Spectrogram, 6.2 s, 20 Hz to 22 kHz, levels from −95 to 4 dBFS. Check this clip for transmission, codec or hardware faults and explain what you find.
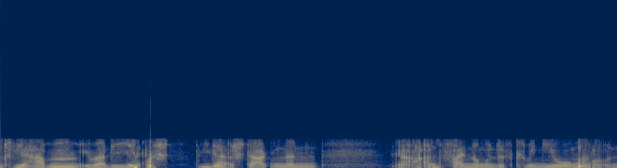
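The speech has two transmission faults: GSM full-rate coding for the whole clip, and three bursts of GSM bit errors.

The GSM full-rate codec is present from start to finish, with plainly audible damage. The codec rebuilds the voice from a vocal-tract filter driven by a sparse, regularly spaced pulse excitation, which fits the 13 kbps full-rate scheme. That coarse excitation gives the voice a buzzy, gravelly roughness. On a spectrogram the energy sits in a band from about 200 Hz to 3.5 kHz, with nothing above that ceiling, and the harmonics look smeared and grainy.

GSM bit errors break in at 1.26 to 1.57 s, right after "wir haben über", then at 4.12 to 4.47 s and at 5.78 to 5.97 s. Corrupted bits reach the decoder, which fits an error rate of a few percent. The decoder then applies wrong filter, pitch or gain values frame after frame while each burst lasts, so the voice turns into squawks, pops and gargling. 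On the waveform these stretches show sudden level jumps. On the spectrogram they show blotchy, distorted patches where the formant structure falls apart.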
